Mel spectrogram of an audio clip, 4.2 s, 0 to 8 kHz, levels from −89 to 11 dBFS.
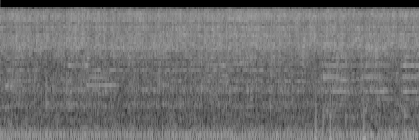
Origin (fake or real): real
